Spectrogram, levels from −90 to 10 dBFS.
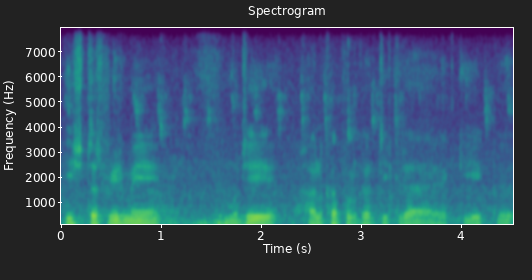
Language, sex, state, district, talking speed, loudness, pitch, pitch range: Hindi, male, Bihar, Katihar, 145 wpm, -18 LUFS, 135 Hz, 130-150 Hz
